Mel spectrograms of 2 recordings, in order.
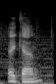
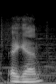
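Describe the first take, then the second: Both takes have the same delivery.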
